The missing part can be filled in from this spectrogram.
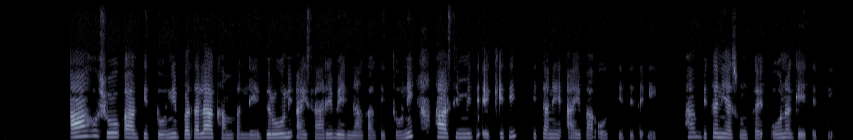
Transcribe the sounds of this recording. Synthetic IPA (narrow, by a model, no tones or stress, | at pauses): ʔaːɦɔʃo̞ːkʼaːɡɪd̪ːo̞ːnɪbɐd̪ɐlaːkʰɐmbɐlːe̞ːbɪɾo̞ːnɪʔɐjsaːɾɪbe̞ːnːaːɡaːɡɪd̪̥ːo̞ːnɪhaːsɪmːɪd̪ɪʔɛ̰kʼːɪd̪ɪ | b̥ɪt̪ɐneːʔɐ̰jbaːʔo̞ːt̪ːid̪ɪd̪ɛʔḭː | hɐbɪt̪ɐnɪjɐsʊnt̪ːɐjo̞ːnɐɡe̞̰ːt̪ɛt̪ːɪː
